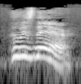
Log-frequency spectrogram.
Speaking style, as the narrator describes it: cried he

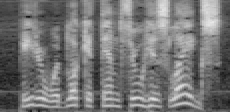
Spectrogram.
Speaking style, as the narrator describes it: Almost in the same breath they cried

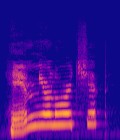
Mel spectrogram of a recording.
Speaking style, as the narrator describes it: exclaimed Wilkins

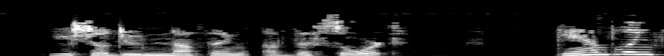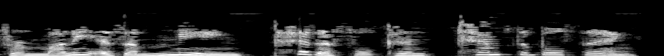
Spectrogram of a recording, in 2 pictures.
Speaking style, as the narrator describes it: said Ned firmly and emphatically

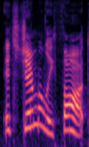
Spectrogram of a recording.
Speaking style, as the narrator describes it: resumed, in an annoyed tone

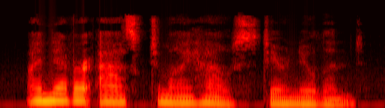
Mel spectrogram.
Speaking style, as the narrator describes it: he said

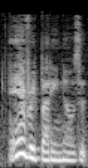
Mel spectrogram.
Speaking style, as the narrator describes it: said Ruby bitterly

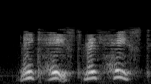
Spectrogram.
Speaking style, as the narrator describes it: he cried in a hurried voice

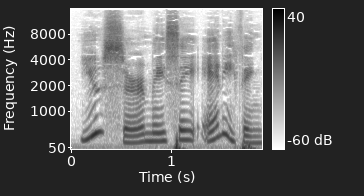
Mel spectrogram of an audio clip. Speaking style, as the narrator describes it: cried Mr

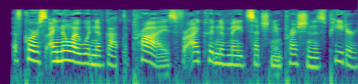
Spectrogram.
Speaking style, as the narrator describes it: he said to us mournfully

